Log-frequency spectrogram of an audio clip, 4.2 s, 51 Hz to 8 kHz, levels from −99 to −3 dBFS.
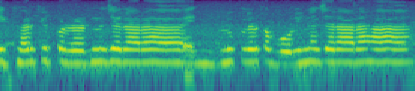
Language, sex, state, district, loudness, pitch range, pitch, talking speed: Hindi, female, Odisha, Malkangiri, -14 LUFS, 250-260 Hz, 255 Hz, 245 wpm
